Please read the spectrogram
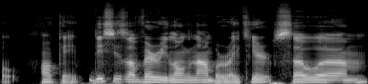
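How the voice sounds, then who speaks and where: In a very clean recording with a silent background, a man speaks at a moderate pace and fairly low pitch. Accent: Romanian. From Romania. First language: Romanian. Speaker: game developer. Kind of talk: tutorial. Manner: halting, many fillers.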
